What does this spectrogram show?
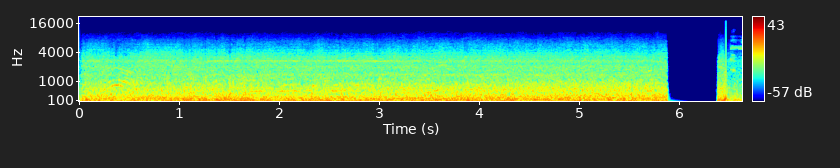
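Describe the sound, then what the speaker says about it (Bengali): Steady rumble and rattle of a moving passenger train in Bangladesh heard from inside a carriage, continuous and fairly loud, with faint voices underneath before it cuts out. "আমি এখন ট্রেনে উঠে পড়লাম"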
